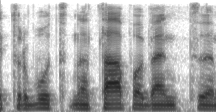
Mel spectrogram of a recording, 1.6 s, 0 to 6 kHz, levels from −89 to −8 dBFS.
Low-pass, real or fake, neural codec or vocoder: 5.4 kHz; real; none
